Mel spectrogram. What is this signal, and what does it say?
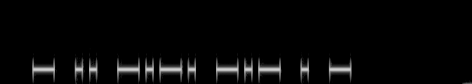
Morse code, heard as a keyed tone, about 17 wpm, 700 Hz. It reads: TICKET
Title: Sentences from Top 1400 Words - New Word Drill Alt - 17wpm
